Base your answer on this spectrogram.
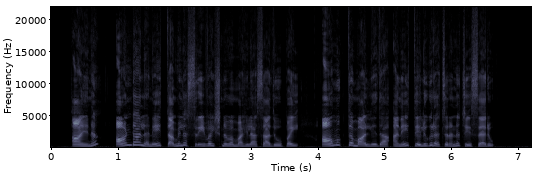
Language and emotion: Telugu, neutral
